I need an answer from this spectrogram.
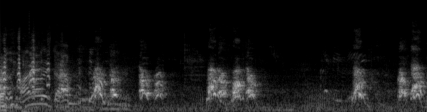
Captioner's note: laughter; dogs barking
